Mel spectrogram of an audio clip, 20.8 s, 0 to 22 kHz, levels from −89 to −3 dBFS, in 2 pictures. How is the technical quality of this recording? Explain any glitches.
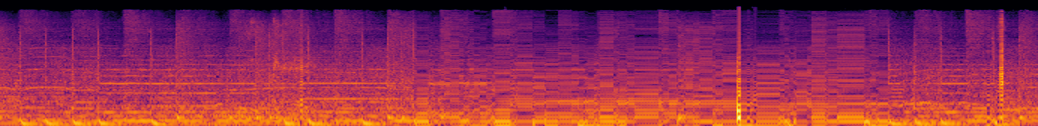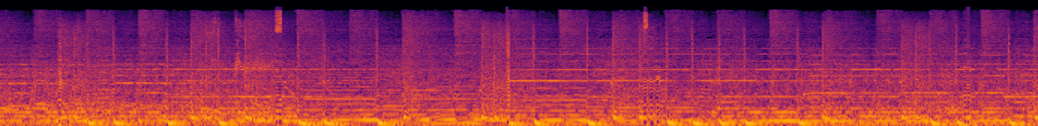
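The quality is poor, with two recurring faults.

Robotic sound from repeated short buffers, 4.15 to 8.88 s: a rigid, metallic buzz at 100 Hz, likely from the last 10 ms being replayed over and over while most of the real audio is skipped.

Corrupt frame decoded at 2.99, 7.37, 9.87, 10.96, 13.07, 15.44, 16.82 and 20.02 s: damaged compressed frames were played anyway, so energy lands at the wrong frequencies. Each one is heard as a chirp or noise burst lasting from about 30 to 200 ms. The early ones are the strongest and the last two are about 10 dB lower.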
